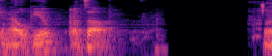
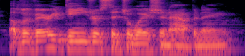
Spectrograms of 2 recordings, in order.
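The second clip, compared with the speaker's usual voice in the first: usual speaking voice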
